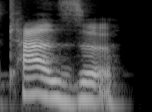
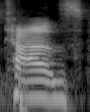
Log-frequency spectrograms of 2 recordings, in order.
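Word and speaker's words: Cas: But the problem with that is that whenever anyone hears my name before they see it spelled, they assume there are two S's in it. And anytime someone sees the spelling of my name before they hear it pronounced, they think my name is Kaz, like with a Z. – Mm. – But Kaz. – No, it's Kaz.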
